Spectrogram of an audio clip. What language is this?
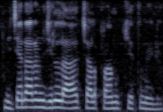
Telugu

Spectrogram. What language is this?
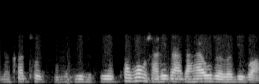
Manipuri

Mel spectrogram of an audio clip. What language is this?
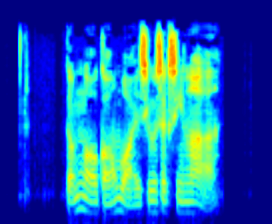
Cantonese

